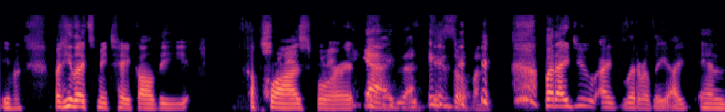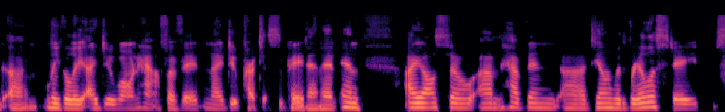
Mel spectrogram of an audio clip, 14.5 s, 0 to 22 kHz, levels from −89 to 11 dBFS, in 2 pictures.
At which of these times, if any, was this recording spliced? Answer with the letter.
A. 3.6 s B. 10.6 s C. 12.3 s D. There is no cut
A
